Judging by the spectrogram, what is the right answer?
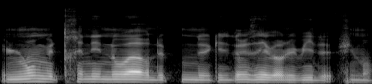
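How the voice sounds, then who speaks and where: A man with a dark, mellow tone speaks fairly slowly at medium pitch and with fairly even intonation, on a very clean recording with a silent background. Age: 20s. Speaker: storyteller. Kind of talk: reading aloud.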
